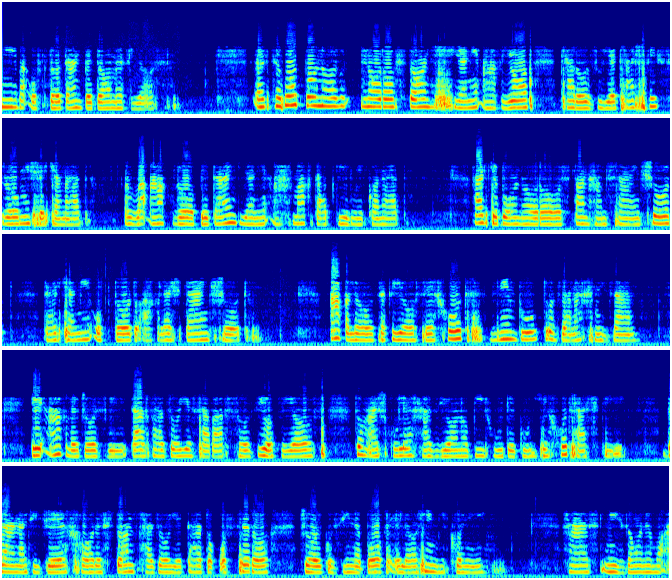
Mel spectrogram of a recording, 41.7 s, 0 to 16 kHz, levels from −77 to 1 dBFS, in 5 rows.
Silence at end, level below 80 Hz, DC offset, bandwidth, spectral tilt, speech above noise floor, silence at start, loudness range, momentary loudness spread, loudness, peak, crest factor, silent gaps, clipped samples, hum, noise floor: 0 s; -52 dBFS; under 0.1%; 7.6 kHz; -7.5 dB/octave; 30 dB; 0 s; 4 LU; 10 LU; -22 LUFS; -4 dBFS; 18 dB; none; under 0.1%; none; -51 dBFS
